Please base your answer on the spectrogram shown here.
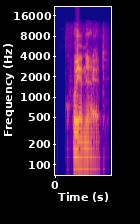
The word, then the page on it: quinate: American English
